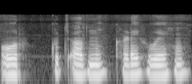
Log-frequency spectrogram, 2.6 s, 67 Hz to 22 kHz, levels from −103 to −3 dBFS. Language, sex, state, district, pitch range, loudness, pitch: Hindi, male, Uttar Pradesh, Saharanpur, 125-135 Hz, -19 LUFS, 130 Hz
